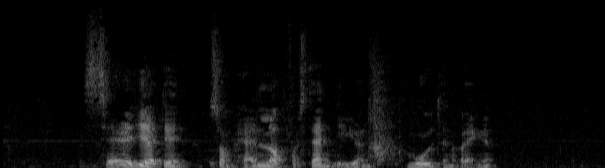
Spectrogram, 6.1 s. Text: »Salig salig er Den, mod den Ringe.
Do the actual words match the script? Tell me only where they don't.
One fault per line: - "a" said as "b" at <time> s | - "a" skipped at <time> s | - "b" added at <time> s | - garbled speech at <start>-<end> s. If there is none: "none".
- "salig" skipped at 1.4 s
- "som handler forstandigen" added at 2.1 s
